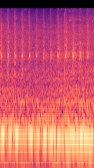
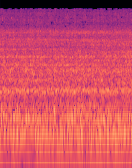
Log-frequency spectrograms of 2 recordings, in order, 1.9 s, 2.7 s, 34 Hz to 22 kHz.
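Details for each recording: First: 1989 Mustang LX 5.0 convertible, first start after about three years, new fuel injectors, warming while watching thermostat: fast even ticking about eight per second over steady V8 idle; tapping noise, cause unknown. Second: 1989 Mustang LX 5.0 V8 convertible, first start after about three years, following ECU capacitor repair: steady, smooth idle with a low drone and no ticks or knocks. The earlier unidentified noise is gone; normal idle.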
